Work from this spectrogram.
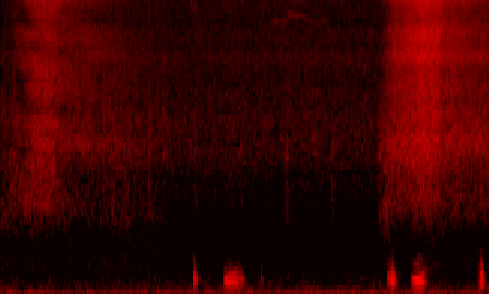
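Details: Two sleeping cats, Rosie and Molly: Rosie breathes heavily with another cat's fur squished against her face, while Molly makes her creaking-style snore. Soft hissing breaths rise and fall, broken by short low creaky pulses in small clusters about two seconds apart.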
